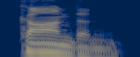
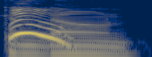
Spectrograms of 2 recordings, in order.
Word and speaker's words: Condon: Bazzana and Condon, right? Condon. Yep. Bingo. Not Condon.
